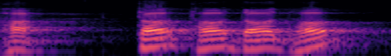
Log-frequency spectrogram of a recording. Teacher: त थ द का उच्चारण स्थान दंत होता है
